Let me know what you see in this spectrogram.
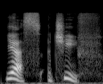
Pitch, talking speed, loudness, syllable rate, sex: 225 Hz, 175 wpm, -19 LUFS, 3.4 syllables/s, female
